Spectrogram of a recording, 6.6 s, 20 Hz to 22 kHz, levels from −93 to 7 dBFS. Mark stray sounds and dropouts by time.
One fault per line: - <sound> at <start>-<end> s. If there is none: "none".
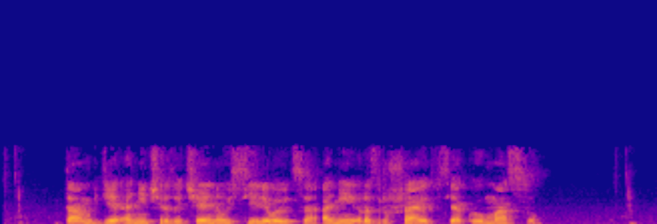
none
